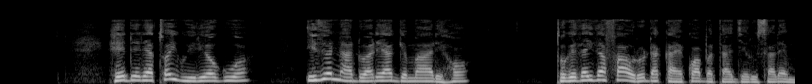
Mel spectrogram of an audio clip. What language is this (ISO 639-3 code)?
kik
